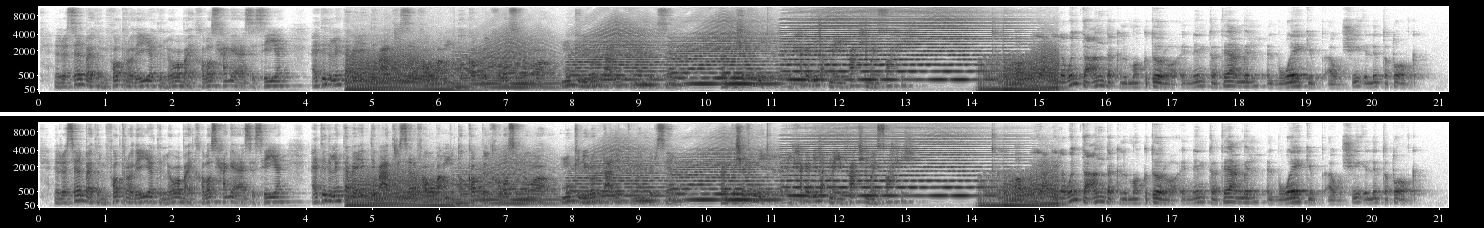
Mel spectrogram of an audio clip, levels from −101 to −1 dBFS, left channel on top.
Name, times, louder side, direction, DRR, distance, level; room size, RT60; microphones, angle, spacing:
voice 1, 0.0-9.6 10.2-13.1, right 2 dB, 85° right, 4 dB, 2.5 m, -27 dB
sound 1, 4.6-15.3, left 1 dB, 15° left, 0.5 m, -22 dB
voice 2, 14.3-20.6, right 1 dB, 25° right, 5 dB, 1.0 m, -27 dB
16.5 x 11.5 x 4.0 m, 0.64 s
head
